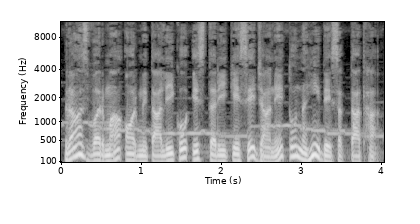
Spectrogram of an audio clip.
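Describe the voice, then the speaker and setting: A man narrates a scripted story in a fairly low voice. His delivery is dramatic and very lively in pitch, swinging up and down as he reads. Soft music plays behind him. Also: normal speed. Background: background music.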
